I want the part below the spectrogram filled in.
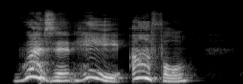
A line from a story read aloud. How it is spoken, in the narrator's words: gasped Trot indignantly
